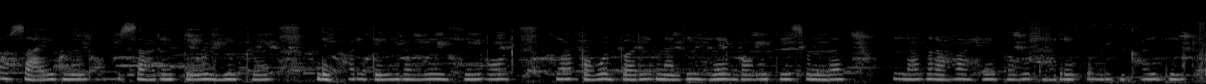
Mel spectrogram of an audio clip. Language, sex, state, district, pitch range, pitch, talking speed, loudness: Hindi, female, Bihar, Saran, 225-240 Hz, 230 Hz, 140 wpm, -41 LUFS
